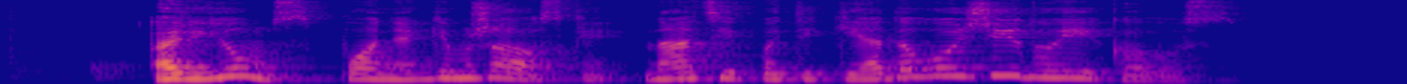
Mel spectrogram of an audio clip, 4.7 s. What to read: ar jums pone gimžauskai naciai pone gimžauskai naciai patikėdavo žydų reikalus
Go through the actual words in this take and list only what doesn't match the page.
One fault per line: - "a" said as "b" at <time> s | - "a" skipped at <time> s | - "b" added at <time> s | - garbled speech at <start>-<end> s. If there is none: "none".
- "pone gimžauskai naciai" skipped at 2.5 s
